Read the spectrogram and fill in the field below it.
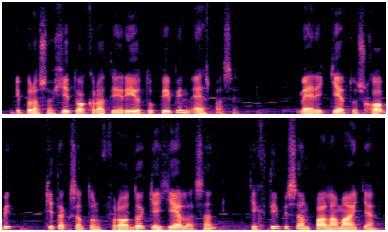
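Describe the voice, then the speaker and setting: A man narrating a novel as an audiobook reader, in a steady, even reading. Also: medium pitch.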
